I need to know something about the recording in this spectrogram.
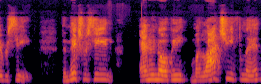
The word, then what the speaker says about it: Malachi Flynn: the Knicks received anunobi Malachi Flynn is that how you pronounce it Mal Malachi Malachi Flynn that's it yeah yeah yeah I've heard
